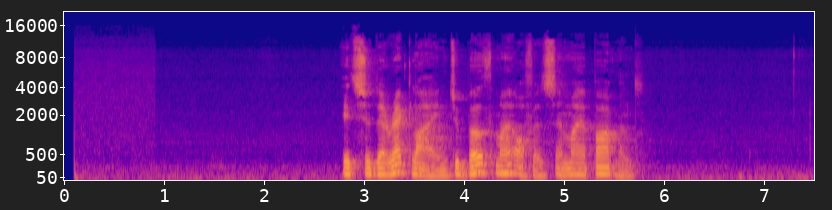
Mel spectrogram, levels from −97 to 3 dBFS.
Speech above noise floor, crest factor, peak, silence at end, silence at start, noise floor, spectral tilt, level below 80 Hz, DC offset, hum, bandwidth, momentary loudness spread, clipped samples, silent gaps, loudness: 30 dB; 20 dB; -12 dBFS; 0.7 s; 0.1 s; -59 dBFS; -5 dB/octave; -54 dBFS; under 0.1%; none; 13.5 kHz; 7 LU; under 0.1%; none; -29 LUFS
